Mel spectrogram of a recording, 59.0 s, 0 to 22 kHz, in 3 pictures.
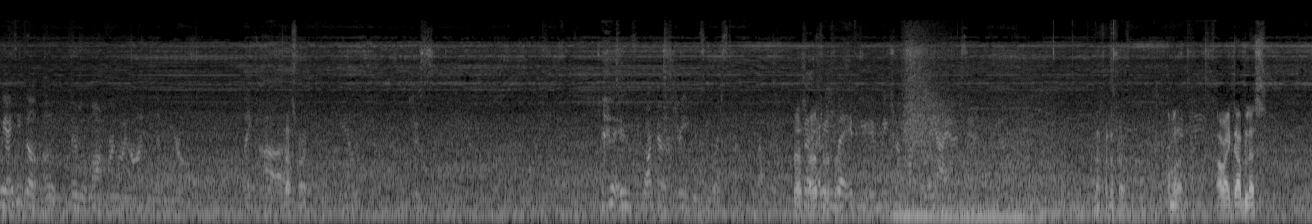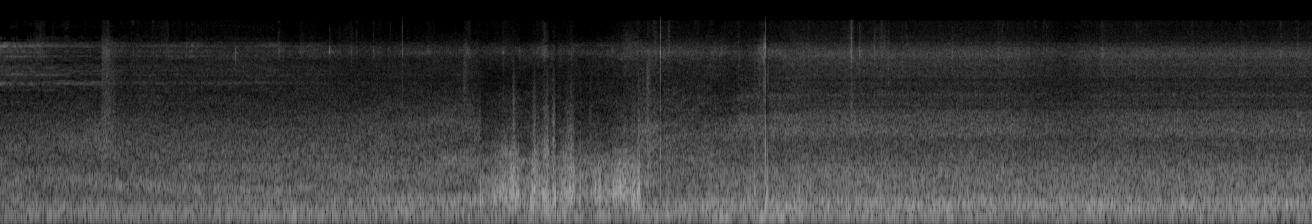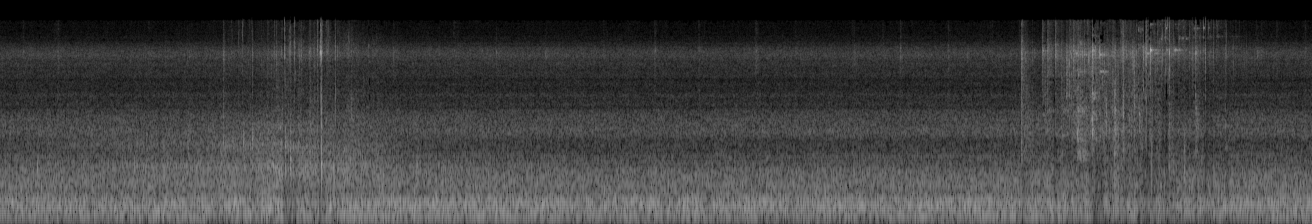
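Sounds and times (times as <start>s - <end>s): distant city traffic: 0.0s - 59.0s.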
